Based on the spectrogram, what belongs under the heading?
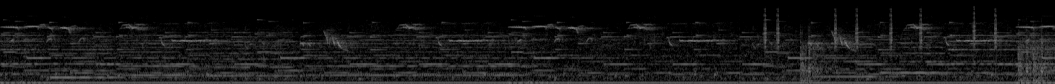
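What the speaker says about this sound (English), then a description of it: "Hear the birds." Birdsong from the video game OFF: a string of high chirps and tweets, some quick and sweeping, sounding over a steady low hum. A cluster of sharp calls comes near the end, and no one talks.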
